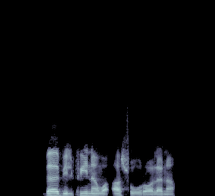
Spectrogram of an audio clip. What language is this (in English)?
Arabic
